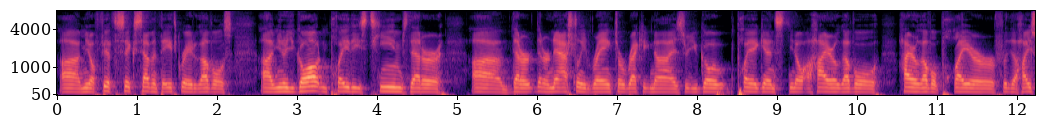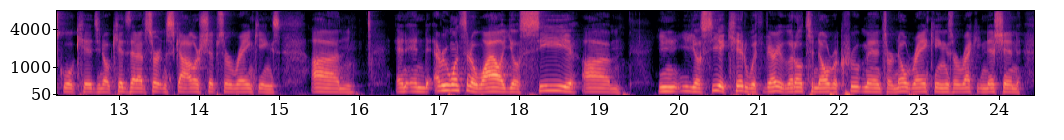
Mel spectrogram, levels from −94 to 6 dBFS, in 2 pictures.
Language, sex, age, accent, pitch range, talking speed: English, male, 30-49, American, 130-145 Hz, 205 wpm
